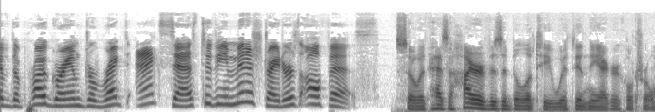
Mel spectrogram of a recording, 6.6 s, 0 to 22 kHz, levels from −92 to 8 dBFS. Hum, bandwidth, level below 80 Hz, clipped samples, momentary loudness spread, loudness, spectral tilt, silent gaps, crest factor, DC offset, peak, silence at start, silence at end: none; 13.5 kHz; -50 dBFS; under 0.1%; 8 LU; -20 LUFS; -4 dB/octave; none; 20 dB; under 0.1%; -2 dBFS; 0 s; 0 s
